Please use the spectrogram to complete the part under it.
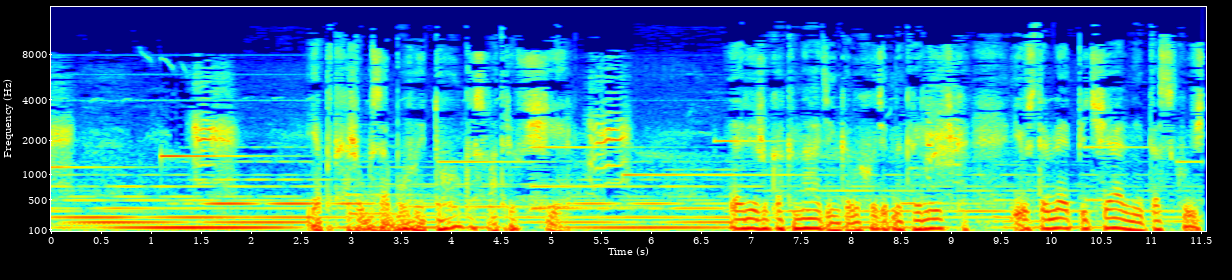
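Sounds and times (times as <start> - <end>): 
rooks cawing as they settle to roost on a cold early-spring evening: 0.0 - 3.2, 5.2 - 6.7, 8.6 - 9.6
speech: 2.6 - 5.6, 6.8 - 11.5.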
